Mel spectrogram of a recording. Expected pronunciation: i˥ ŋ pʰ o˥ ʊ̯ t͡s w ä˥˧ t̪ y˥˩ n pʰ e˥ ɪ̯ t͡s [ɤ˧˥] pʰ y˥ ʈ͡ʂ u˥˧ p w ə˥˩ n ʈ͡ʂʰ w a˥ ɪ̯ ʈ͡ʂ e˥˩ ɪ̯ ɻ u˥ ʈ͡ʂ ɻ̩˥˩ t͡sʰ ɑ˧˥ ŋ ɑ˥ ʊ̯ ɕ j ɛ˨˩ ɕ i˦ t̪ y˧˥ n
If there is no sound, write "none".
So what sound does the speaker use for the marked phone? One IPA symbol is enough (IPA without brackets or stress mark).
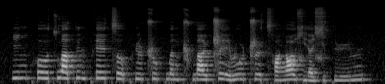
ɤ˥˩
